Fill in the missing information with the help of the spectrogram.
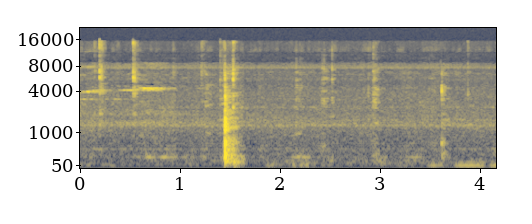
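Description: Cardboard box handled with gloved hands: faint scattered clicks and one sharp knock about a second and a half in.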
